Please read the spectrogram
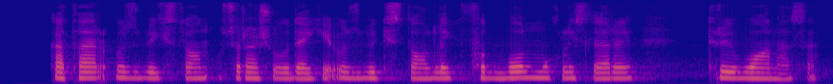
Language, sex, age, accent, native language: Uzbek, male, 25-34, Qoraqalpog'iston, Uzbek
